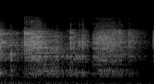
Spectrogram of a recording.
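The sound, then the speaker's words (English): A wooden rocking chair at the window of a room in the Hotel Monte Vista creaks in slow, repeated groans as it rocks back and forth on its own, fairly steady, with no voices present. “The next morning, it's back at the window, and it should be mentioned that while they're hard at work cleaning, the rocking chair moves on its own by itself almost the entire time.”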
